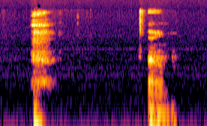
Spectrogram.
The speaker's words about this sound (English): I love how I managed to still burp on this one.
